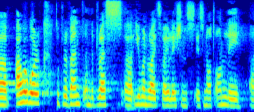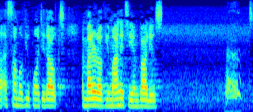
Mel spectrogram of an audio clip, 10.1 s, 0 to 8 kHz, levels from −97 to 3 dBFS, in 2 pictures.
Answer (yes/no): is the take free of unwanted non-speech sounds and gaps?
no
